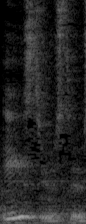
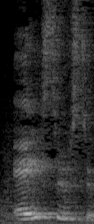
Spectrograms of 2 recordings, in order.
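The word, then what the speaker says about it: esusu: us in growing was a practice called the e-susu. So a-susu is spelled E-S-U-S-U.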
